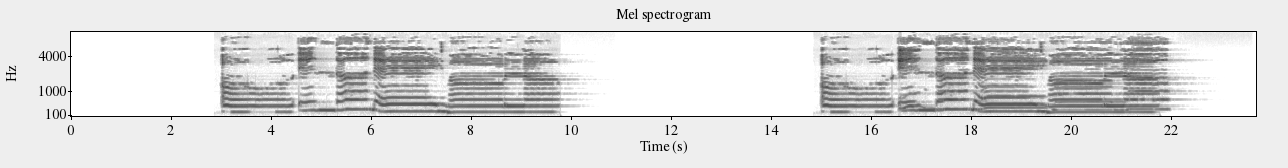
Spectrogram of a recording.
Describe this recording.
female singing name of love
All in the name of love. A random vocal piece made at 80bpm. Modulations and changes can be made upon request.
